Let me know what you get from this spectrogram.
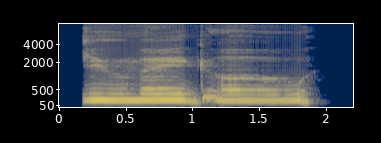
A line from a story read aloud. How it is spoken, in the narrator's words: grumbled the giant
